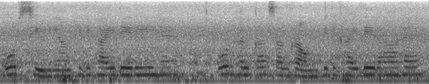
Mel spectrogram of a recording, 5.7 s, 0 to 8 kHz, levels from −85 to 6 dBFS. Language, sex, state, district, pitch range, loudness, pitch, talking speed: Hindi, female, Punjab, Pathankot, 210-225 Hz, -15 LUFS, 220 Hz, 165 wpm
